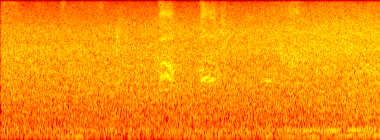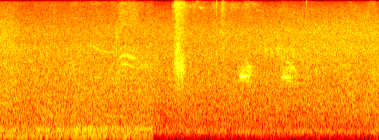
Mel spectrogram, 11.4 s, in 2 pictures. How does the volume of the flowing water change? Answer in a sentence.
The loudness of the flowing water stays about the same.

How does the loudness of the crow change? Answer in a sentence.
The loudness of the crow goes up.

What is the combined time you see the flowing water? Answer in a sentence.
The flowing water can be heard for 11 seconds in total.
